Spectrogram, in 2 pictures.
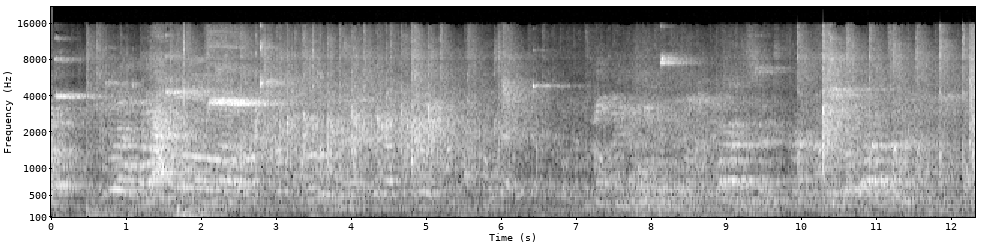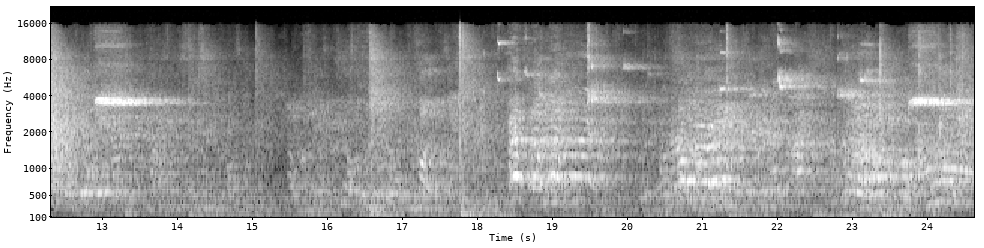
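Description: Spectators and players shout and cheer.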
